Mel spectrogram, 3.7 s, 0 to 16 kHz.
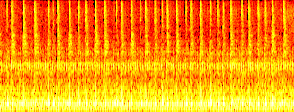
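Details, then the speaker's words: Yamaha Blaster 200cc two-stroke ATV with FMF pipe, cold start around 15-20 degrees after two kicks, on choke: sharp fast puffing tick about eight per second; exhaust header leak, easing as it warms. "I got a little bit of an exhaust header leak, but that usually helps when it warms up. It's a little better."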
